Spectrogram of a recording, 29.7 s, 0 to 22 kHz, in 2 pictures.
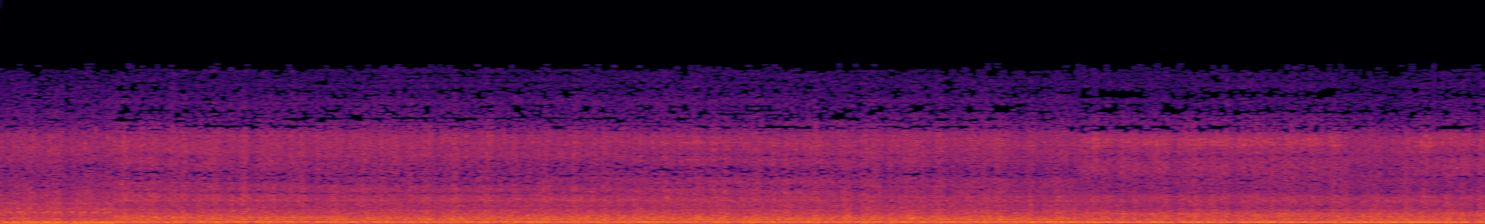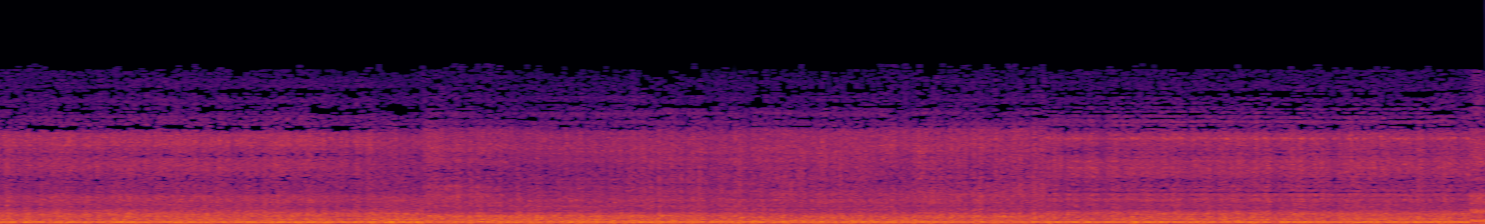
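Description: Shakti Farm paddy thresher running steadily under load as paddy is fed into it, driven by a Sonalika DI 42 RX 42 HP tractor whose engine runs alongside it with a steady hum.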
